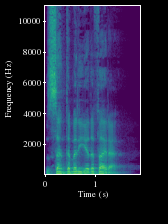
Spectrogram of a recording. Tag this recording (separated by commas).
Human voice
